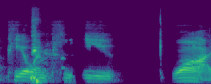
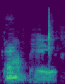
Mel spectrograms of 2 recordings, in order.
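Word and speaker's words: Pompey: Mas uh and there's a guy named General pompy uh p o m p y it's not pronounced pompe pronounced pompy and it incidentally has eventually has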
